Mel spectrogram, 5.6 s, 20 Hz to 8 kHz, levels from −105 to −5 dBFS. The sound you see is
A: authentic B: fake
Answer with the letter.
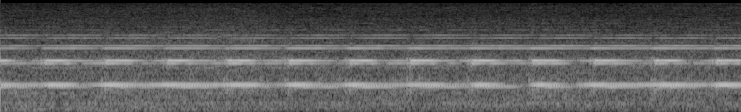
A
